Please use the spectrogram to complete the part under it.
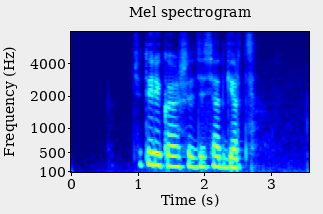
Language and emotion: Russian, neutral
